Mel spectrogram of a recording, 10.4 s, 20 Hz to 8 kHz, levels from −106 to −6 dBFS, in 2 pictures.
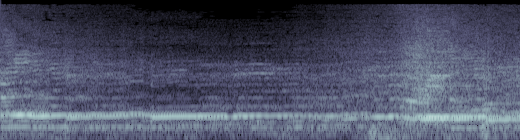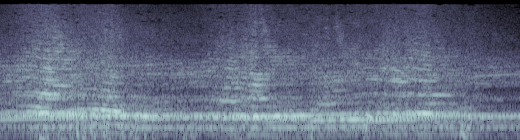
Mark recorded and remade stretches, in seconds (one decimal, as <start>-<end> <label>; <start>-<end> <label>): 0.0-0.5 recorded; 0.5-1.3 remade; 1.3-2.0 recorded; 2.0-4.5 remade; 4.5-10.4 recorded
